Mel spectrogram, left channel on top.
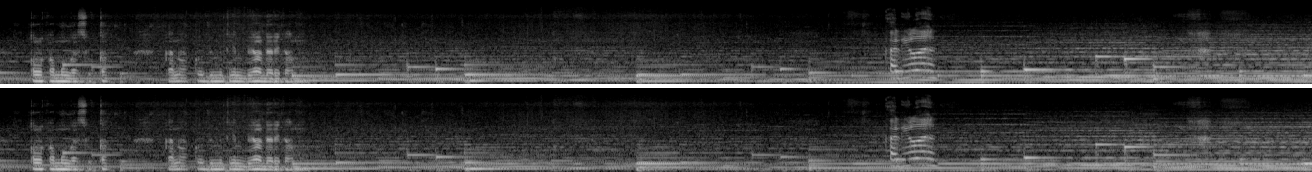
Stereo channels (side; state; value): both; normal; correlation 0.68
